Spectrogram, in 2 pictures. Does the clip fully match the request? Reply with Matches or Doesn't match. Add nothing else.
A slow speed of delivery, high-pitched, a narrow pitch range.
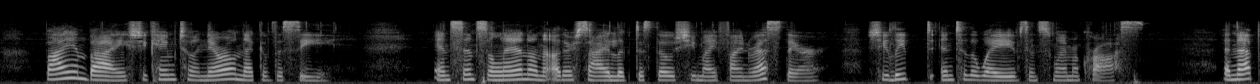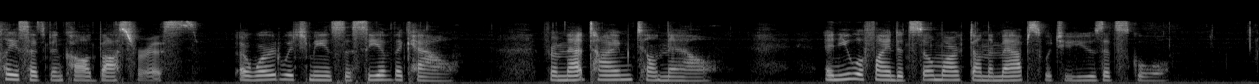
Doesn't match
